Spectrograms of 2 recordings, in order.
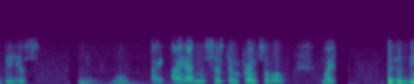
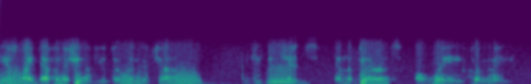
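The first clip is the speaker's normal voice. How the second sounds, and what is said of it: Imitates another person's voice. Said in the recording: “this is a pretty good imitation of him”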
